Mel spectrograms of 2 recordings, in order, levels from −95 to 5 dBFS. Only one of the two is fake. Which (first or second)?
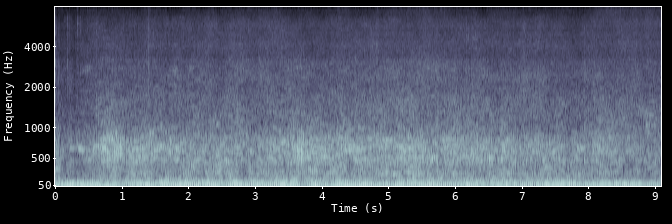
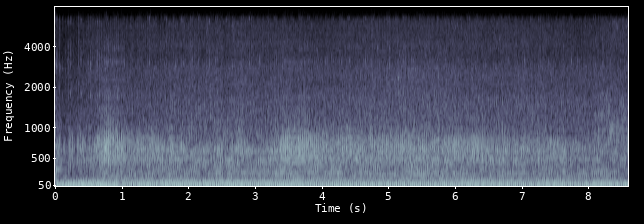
first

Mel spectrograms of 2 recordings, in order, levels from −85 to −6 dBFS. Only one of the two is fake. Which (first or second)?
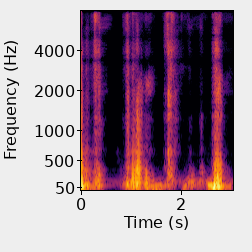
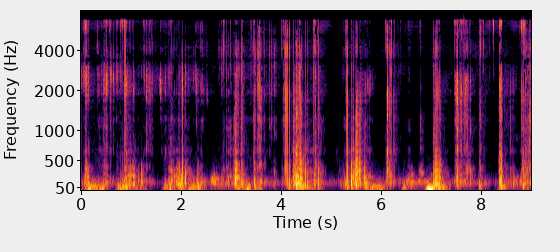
first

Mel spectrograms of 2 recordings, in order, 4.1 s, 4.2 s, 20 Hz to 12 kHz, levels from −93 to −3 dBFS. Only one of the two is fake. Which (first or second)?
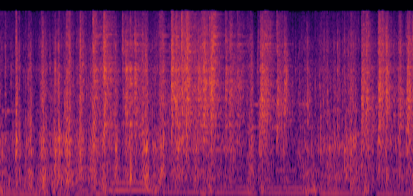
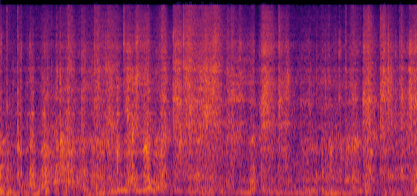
second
